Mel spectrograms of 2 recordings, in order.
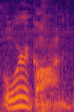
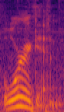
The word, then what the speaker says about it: Oregon: Everybody on the East Coast says it's Oregon. It's not, it's Oregon.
